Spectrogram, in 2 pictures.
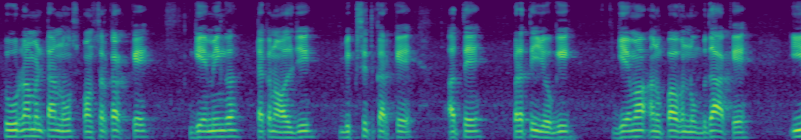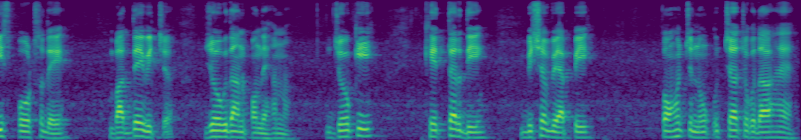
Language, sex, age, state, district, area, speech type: Punjabi, male, 30-45, Punjab, Mansa, rural, spontaneous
